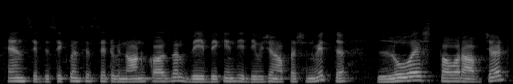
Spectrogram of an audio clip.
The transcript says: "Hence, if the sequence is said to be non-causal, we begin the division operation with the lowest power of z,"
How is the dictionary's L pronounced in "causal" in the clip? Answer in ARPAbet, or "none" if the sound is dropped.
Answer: L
